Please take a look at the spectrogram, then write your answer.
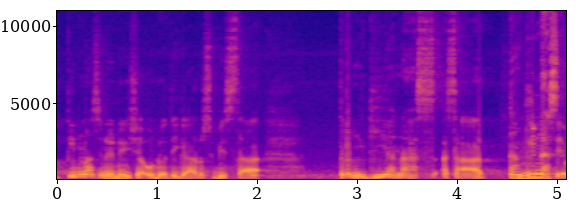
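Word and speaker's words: trengginas: Dan pemirsa, pengamat sepak bola Fernand Huta Barat mengatakan bahwa timnas Indonesia U23 harus bisa terengginas ya bacanya.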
